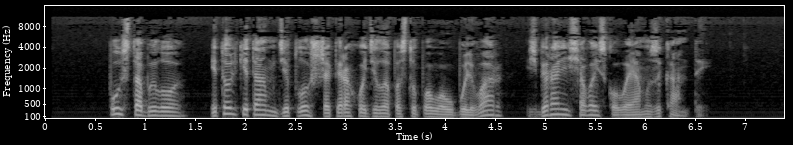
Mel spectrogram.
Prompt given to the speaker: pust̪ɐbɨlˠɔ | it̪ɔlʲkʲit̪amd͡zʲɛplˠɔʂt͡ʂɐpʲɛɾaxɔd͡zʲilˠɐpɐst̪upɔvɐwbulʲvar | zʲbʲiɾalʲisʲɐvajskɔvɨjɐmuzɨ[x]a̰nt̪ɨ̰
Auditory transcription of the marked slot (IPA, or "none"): k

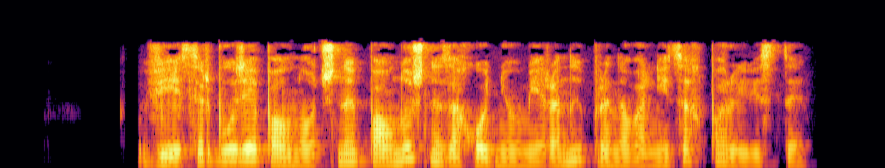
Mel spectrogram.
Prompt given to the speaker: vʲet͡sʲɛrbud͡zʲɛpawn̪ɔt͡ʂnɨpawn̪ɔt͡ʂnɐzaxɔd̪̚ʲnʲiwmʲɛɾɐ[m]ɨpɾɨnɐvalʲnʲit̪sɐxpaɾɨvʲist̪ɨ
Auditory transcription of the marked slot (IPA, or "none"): n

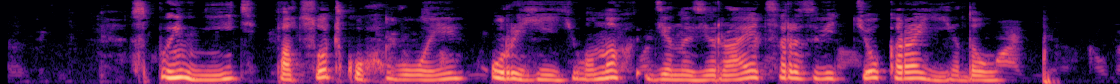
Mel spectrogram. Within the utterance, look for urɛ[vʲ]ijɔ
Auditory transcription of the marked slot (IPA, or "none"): ɣʲ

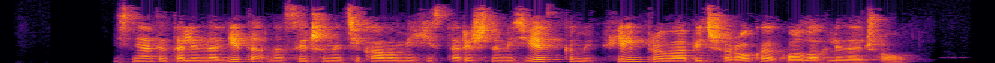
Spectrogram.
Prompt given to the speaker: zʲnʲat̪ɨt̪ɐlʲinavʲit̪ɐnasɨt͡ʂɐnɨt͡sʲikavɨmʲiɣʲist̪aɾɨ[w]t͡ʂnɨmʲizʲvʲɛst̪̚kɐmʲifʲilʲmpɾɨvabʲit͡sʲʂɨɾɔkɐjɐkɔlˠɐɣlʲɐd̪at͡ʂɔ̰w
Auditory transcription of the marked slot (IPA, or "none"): none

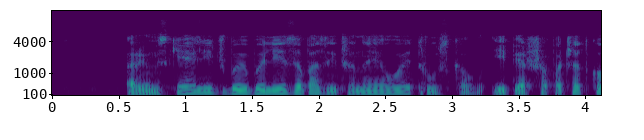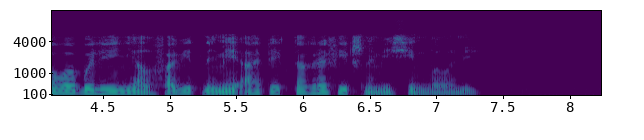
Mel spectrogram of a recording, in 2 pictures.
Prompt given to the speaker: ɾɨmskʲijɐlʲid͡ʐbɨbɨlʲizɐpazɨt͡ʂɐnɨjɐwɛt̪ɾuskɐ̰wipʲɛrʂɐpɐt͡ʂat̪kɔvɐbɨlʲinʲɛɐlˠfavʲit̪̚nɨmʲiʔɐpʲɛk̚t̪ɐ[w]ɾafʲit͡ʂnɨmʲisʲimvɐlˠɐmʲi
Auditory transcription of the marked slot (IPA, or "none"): ɣ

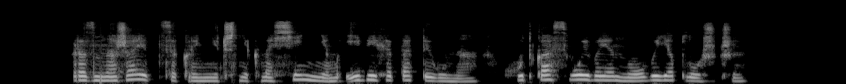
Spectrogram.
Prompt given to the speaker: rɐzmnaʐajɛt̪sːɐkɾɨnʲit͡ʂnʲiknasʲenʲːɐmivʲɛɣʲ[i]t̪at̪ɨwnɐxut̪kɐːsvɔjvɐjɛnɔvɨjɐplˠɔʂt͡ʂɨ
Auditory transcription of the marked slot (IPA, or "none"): ɛ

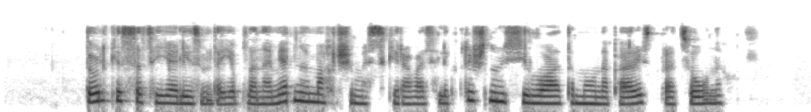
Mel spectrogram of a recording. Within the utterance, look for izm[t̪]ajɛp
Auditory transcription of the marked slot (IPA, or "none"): d̪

